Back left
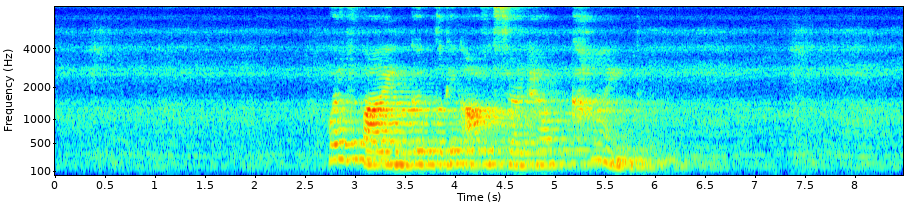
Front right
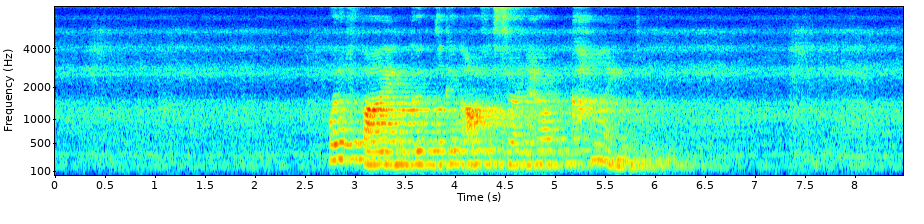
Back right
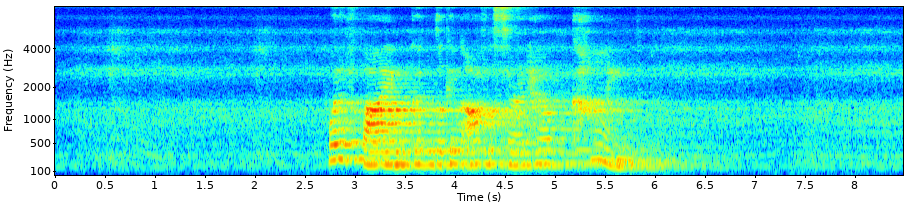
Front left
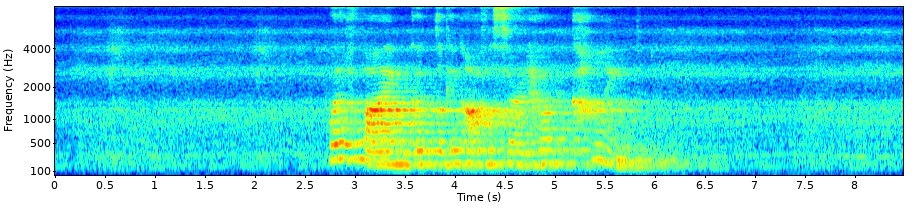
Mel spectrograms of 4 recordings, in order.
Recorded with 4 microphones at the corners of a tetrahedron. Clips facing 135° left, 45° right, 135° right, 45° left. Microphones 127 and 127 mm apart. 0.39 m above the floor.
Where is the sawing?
I don't hear sawing.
